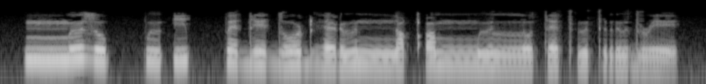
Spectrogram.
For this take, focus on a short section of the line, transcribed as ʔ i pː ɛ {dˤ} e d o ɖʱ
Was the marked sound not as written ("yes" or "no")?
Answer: yes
